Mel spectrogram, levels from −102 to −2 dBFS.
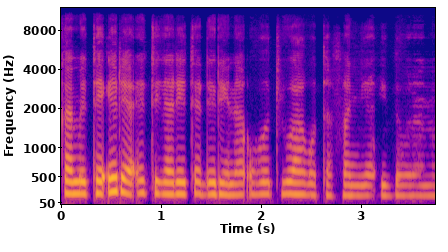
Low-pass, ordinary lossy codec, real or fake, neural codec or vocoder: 10.8 kHz; none; fake; codec, 44.1 kHz, 2.6 kbps, DAC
